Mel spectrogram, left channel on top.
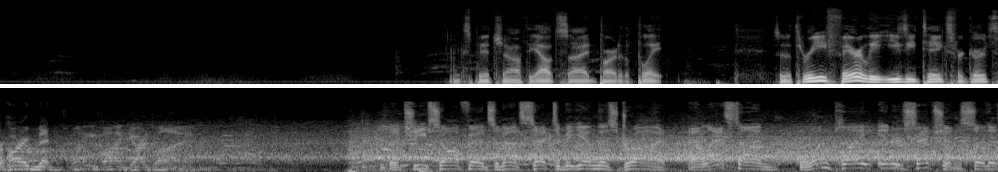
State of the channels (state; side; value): different; both; correlation 0.00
